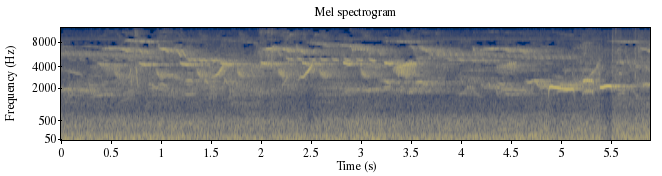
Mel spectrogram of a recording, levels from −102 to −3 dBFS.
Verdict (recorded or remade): recorded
